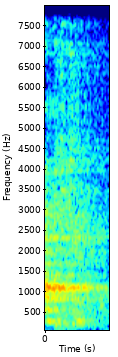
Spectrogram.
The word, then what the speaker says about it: often: Silent T is not pronounced in these common words. Castle is never castle. Castle, Christmas, listen, whistle, and often. Although British people say often. Okay? So it's not like wrong, but it's not American.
